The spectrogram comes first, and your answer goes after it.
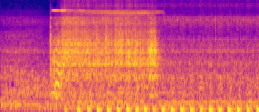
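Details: Yamaha Mio scooter after replacing CVT pulley and rollers, sometimes slips at the one-way clutch on electric start: short smooth starter whir, engine catches at once and idles evenly; clean normal electric start.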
